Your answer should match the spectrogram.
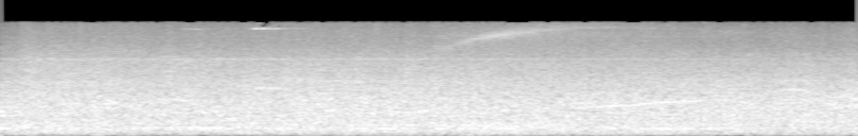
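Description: Steady, even background din of a crowded mall atrium, with no talking from the stage.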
